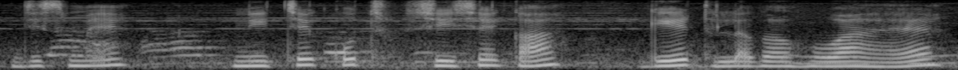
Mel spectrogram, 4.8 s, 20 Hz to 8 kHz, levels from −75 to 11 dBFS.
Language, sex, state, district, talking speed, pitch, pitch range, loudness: Hindi, female, Uttar Pradesh, Saharanpur, 115 wpm, 205 Hz, 195-235 Hz, -16 LUFS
